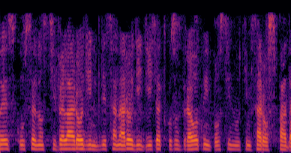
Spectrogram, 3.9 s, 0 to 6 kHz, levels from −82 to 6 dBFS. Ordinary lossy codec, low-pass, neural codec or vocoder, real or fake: MP3, 48 kbps; 5.4 kHz; vocoder, 44.1 kHz, 128 mel bands, Pupu-Vocoder; fake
